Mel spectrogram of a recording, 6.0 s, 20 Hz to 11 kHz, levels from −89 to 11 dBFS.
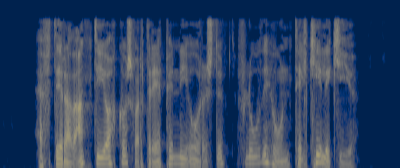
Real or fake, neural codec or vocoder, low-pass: real; none; 7.2 kHz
